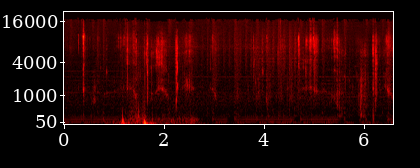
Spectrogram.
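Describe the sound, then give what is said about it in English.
Crunchy biting and chewing of a stale, triangular blueberry-flavored cracker: a couple of loud crisp crunches early on, followed by softer, irregular chewing sounds. “let me try one of the triangular crackers. That looks pretty good, actually. All right, I'm just going to eat one of them here”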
